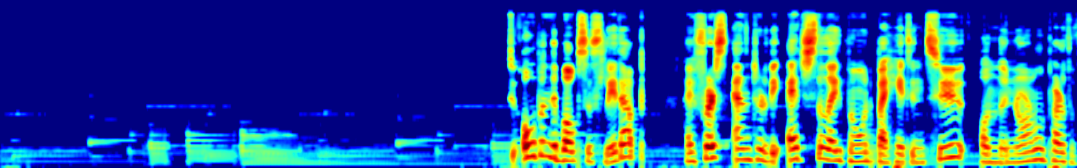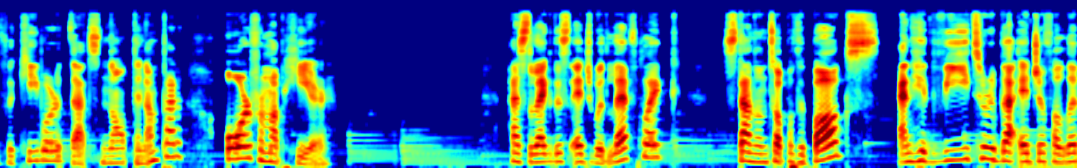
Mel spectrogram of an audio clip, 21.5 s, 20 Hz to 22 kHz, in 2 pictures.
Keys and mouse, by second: 0.1 click, 4.3 w, 4.9 middle click, 7.9 ctrl+middle click, 9.3 2, 15.3 click, 18.9 v.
